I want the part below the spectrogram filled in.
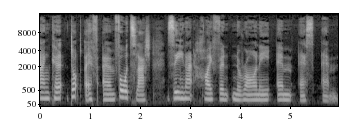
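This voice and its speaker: Pitch varies in an ordinary way, and the sound is dry and close with no echo. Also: woman. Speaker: radio host. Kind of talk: radio talk show hosting and interview. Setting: radio studio with headset.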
